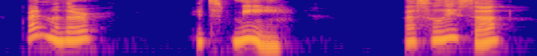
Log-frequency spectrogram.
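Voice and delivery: tiny, timid, very small high voice. Narrator reads Vasilisa answering the Baba Yaga at the door, in Vasilisa's very small voice. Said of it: "she spoke up in a very small voice".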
